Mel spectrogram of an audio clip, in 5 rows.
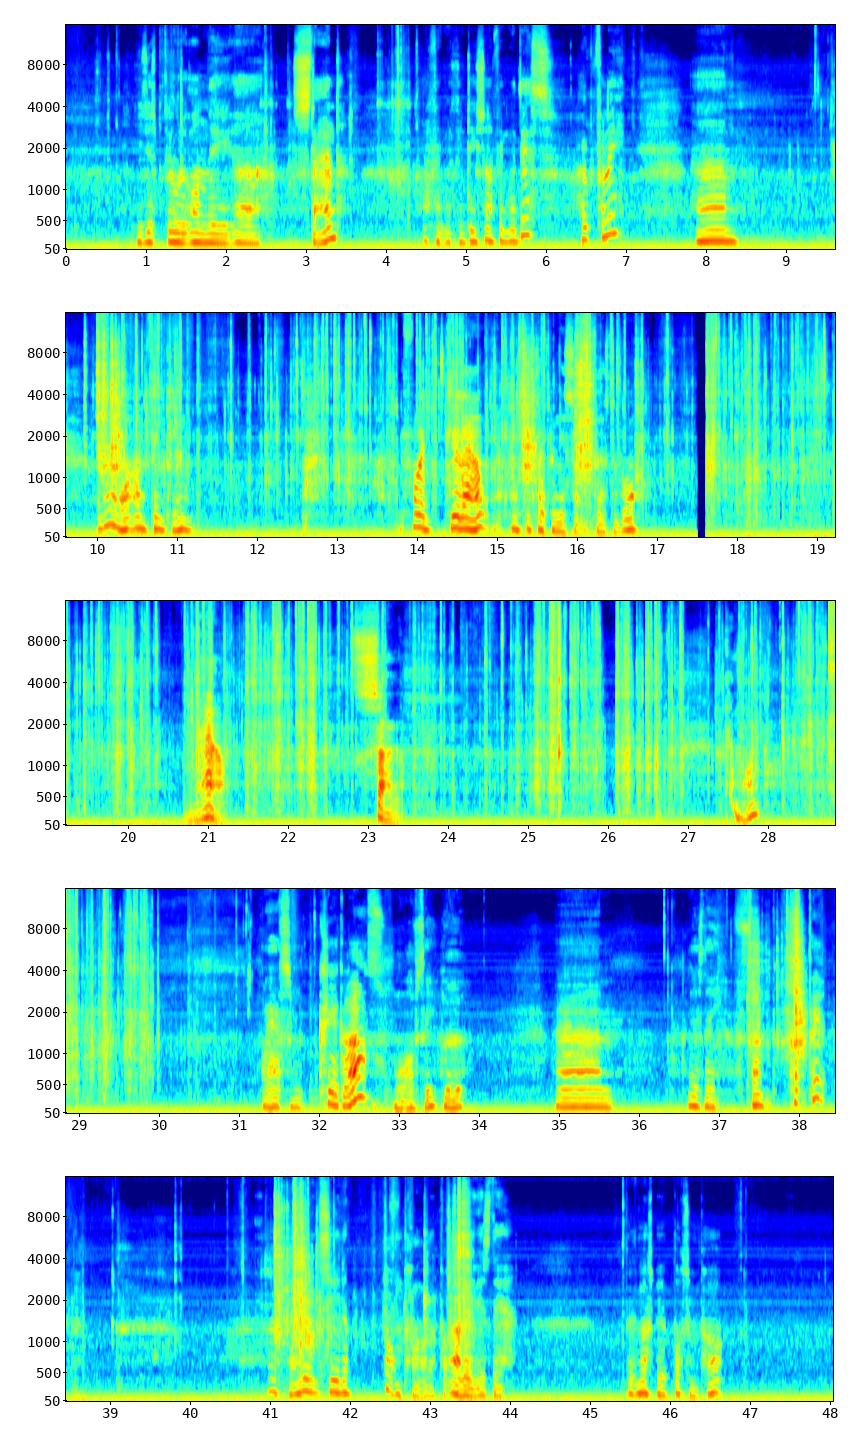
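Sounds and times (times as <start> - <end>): steady low hum: 0.0 - 48.0
plastic bag crinkling: 9.8 - 30.2, 41.0 - 41.8, 42.5 - 43.6.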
